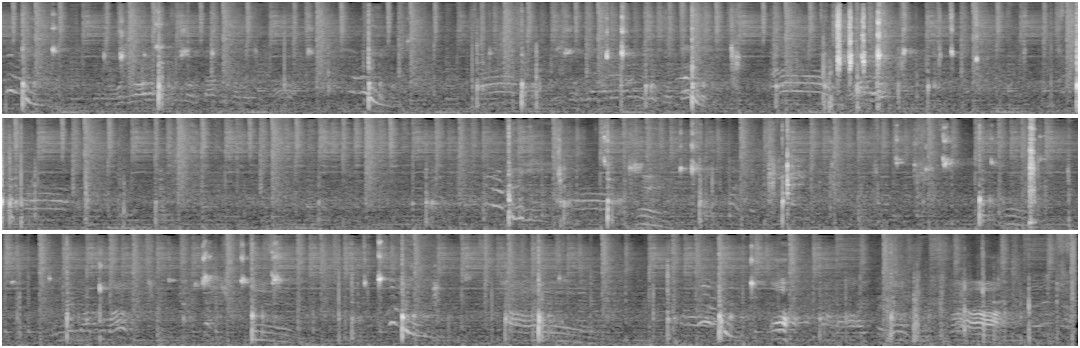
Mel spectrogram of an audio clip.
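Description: Tennis ball hit back and forth with rackets in a rally on a hard court: sharp hits and bounces a second or two apart, with voices in the background.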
